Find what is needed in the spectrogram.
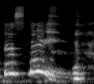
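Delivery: high-pitched little squeal of a reply; mock protest. Panelist answering chatters who don't know him, squeaky mock protest. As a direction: jump way up in mock indignation. Acting own pleading reply to chat.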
